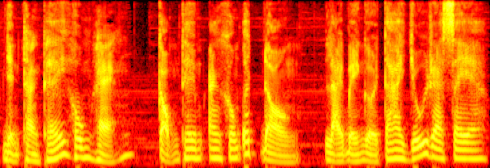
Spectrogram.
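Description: A man narrating a short story in a dramatic, expressive audiobook reading. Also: on the low side, normal speed. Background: soft music.

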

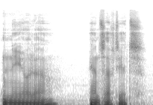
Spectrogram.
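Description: A man's voice: sits low, monotone, slow pace, creaky, warm tone, no echo. A man chatting casually while playing a game, muttering to himself and getting annoyed easily. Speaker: let's play host. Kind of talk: casual gameplay commentary.

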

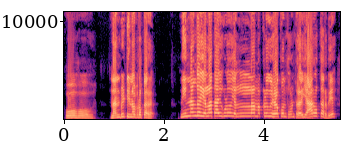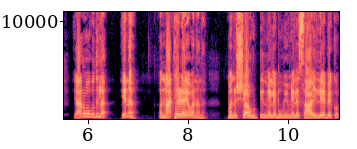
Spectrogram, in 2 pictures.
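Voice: medium pitch, fairly even intonation, fast, a bit bright, lightly acted. A performer voicing a stubborn young villager set on becoming a soldier, with a North Karnataka accent, in a cartoon. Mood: determined. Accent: North Karnataka Kannada. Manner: earnest, stubborn. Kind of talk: cartoon voice acting.

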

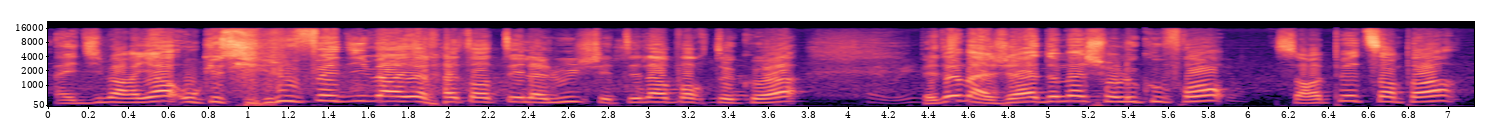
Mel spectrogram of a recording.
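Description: A man hosting a gaming video, giving casual, excitable commentary as he plays a football game and talks his thoughts aloud. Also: high voice, a little fast. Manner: chatty, excitable, thinking aloud.

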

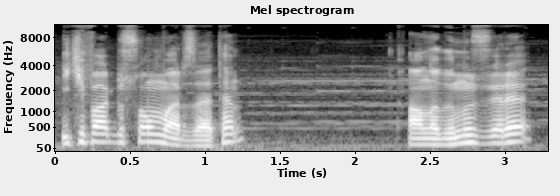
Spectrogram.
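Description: A man's voice: on the high side, lively intonation, measured pace, smooth, faint music behind. A man playing a horror game on his channel, chatting with viewers and reacting to the scares. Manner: chatty, joking, addresses viewers as friends; shouts and pleads at a game character. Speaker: gaming YouTuber.

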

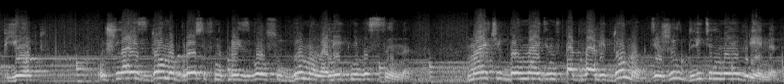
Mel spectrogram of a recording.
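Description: A documentary narrator from an old Soviet archive film, reading an official case file in a grave, measured tone. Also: mid-range voice, lively intonation, over music, rough recording. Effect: old Soviet documentary narration played from archive film.

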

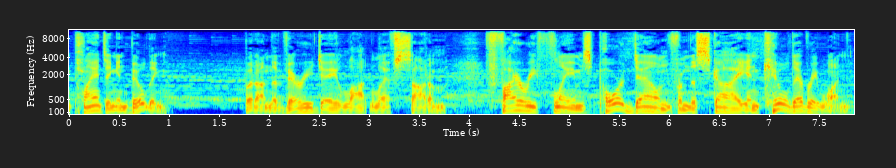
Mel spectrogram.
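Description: In a scripture audio drama, Jesus appears as a solemn male teacher telling parables, delivering a solemn warning. His fairly low voice moves expressively as he teaches in a measured way, with soft music running behind him.

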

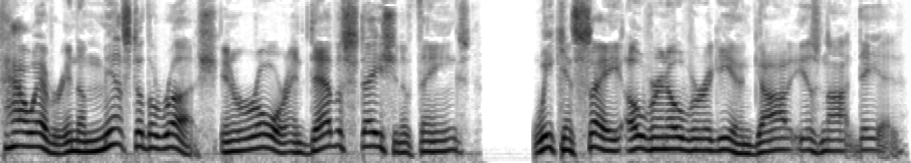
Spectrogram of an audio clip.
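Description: A man's voice: on the high side, darkish tone, no echo, clean studio sound. A man hosting a faith show, preaching earnestly and quoting scripture. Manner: earnest, emphatic, quotes scripture. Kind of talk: sermon-style commentary.

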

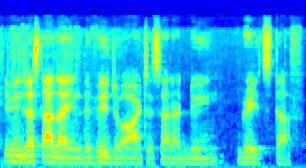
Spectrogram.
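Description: Brief: laid-back male guest artist, very low voice, slight room noise. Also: fast talker. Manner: relaxed, agreeable. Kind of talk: casual interview chat.

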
